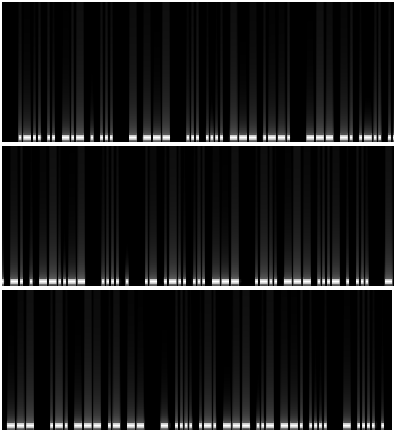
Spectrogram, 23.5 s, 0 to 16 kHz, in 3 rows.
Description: Morse code, heard as a keyed tone, about 25 wpm, 600 Hz. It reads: LIKES TO SHOP ONLINE, HE ALSO LOVES TO ROAM THROUGH THE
